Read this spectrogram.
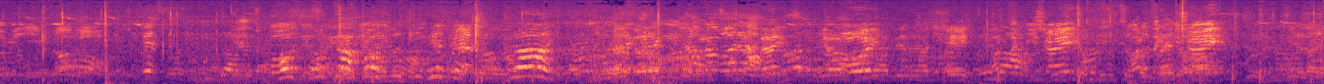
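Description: A football thumps as it is kicked.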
